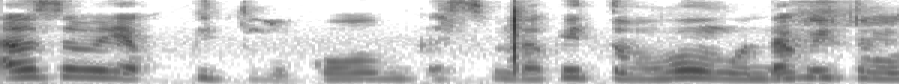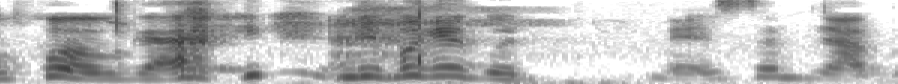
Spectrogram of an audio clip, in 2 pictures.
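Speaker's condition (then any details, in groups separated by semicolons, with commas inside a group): No condition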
